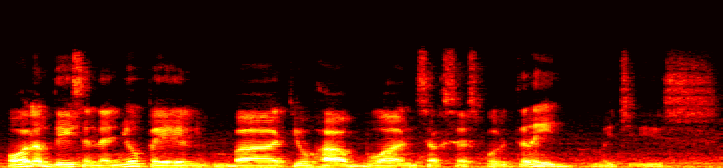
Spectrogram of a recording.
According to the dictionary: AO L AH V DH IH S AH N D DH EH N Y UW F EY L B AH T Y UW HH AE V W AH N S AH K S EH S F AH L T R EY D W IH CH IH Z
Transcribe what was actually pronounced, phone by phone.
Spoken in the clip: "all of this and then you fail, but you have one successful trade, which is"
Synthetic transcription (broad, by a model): AO L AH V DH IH S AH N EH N Y UW P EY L B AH T Y UW HH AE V W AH N S AH K S EH S F AH L T R EY D W IH CH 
